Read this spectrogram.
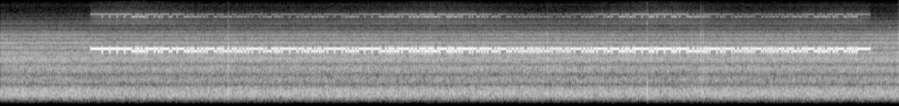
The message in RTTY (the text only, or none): UM EINEN PUTSCH ZU VERHINDERN, LIESS KABILA ALLE RUANDISCHEN UND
